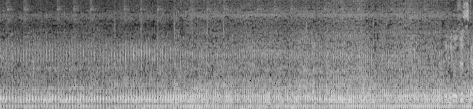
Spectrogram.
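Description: Motorcycle engine droning steadily as the bike rides along a village road through rural West Java countryside, a close, continuous mid-pitched hum with some rattle and clatter that never lets up.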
